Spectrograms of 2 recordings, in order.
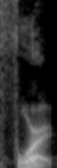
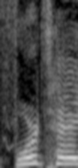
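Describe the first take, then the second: First: It is said with one syllable. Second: It is said with two syllables. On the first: This is the original pronunciation. "the proper pronunciation of F O R T E is Fort" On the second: This is the newer pronunciation. "it's now pronounced Forte"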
